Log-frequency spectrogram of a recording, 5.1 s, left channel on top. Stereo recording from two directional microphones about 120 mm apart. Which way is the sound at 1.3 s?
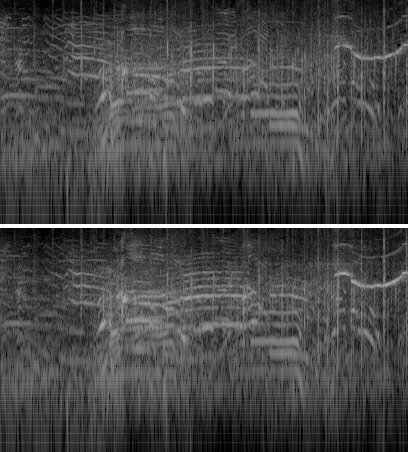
35° right (ahead or behind).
